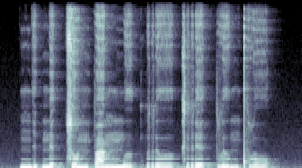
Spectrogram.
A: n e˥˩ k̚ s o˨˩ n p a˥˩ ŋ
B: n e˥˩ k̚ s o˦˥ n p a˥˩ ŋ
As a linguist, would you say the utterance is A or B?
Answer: B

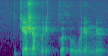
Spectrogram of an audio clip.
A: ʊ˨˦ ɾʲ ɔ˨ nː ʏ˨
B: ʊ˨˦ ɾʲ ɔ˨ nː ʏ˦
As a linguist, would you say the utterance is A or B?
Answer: B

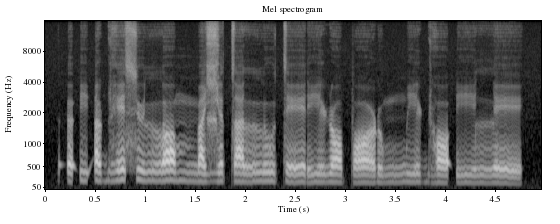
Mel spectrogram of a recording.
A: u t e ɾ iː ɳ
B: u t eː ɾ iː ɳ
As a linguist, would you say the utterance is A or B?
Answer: B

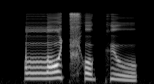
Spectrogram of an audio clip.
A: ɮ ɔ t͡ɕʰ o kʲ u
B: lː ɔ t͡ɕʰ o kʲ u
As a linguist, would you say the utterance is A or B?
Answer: B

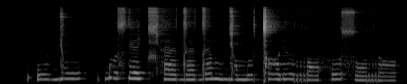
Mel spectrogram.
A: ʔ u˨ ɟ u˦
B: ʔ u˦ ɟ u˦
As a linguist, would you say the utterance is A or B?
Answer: A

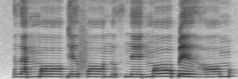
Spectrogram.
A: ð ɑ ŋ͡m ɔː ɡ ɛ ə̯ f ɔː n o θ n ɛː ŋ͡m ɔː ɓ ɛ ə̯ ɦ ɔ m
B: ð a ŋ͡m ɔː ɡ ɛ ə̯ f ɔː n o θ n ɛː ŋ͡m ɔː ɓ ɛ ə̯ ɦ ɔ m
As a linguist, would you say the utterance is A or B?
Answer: B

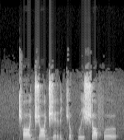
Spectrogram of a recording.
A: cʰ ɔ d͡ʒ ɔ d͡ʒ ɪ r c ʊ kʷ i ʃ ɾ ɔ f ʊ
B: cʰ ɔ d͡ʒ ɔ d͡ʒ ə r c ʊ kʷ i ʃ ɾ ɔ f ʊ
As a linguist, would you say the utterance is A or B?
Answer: A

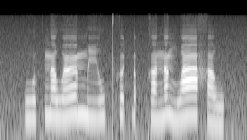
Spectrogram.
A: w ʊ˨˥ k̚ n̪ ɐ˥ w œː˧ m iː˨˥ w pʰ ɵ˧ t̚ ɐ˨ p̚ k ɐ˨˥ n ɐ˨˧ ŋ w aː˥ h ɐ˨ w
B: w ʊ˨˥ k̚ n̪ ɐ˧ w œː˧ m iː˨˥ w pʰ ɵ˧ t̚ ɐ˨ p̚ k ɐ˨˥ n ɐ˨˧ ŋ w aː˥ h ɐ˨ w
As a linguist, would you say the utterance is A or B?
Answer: B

